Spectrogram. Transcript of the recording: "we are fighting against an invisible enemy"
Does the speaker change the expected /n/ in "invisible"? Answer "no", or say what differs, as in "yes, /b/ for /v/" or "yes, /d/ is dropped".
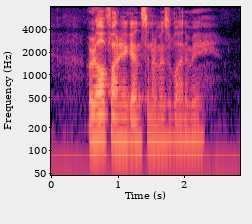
yes, /n/ is dropped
